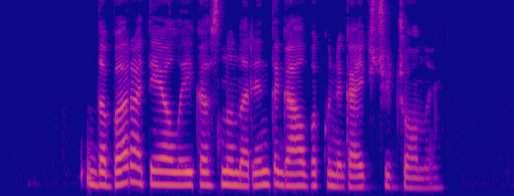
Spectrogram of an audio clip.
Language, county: Lithuanian, Vilnius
